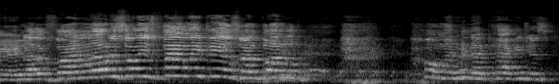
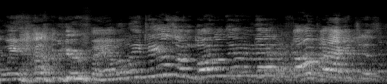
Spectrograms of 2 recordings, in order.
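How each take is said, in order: First: Building indignation with laughs; mounting mock outrage. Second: High, loud, laughing ad voice; overexcited ad read. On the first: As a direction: read the letter like it's an insult. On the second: Retold or imitated. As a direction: ham up the junk mail pitch. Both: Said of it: "I got real into that last one".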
